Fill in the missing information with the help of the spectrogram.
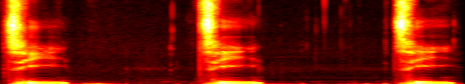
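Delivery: Qi as chee, held high and level; first tone. Shown as a demonstration. Teacher reading number seven, Qi in high level first tone. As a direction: hold Qi on a steady high note. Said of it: "the first tone".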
